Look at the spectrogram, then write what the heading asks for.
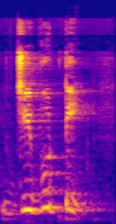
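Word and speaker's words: Djibouti: तो देखो डी फॉर जिबूटी, okay, इसे कैसे प्रोनाउंस करना है, जिबूटी।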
